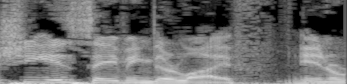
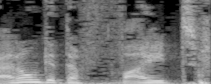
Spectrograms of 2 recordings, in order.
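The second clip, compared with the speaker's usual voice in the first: ordinary delivery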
